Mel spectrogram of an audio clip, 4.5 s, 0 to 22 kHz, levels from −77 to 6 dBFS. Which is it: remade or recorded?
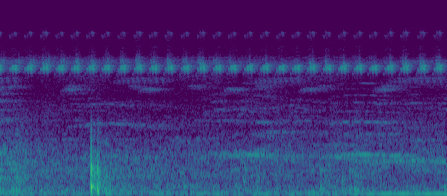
recorded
